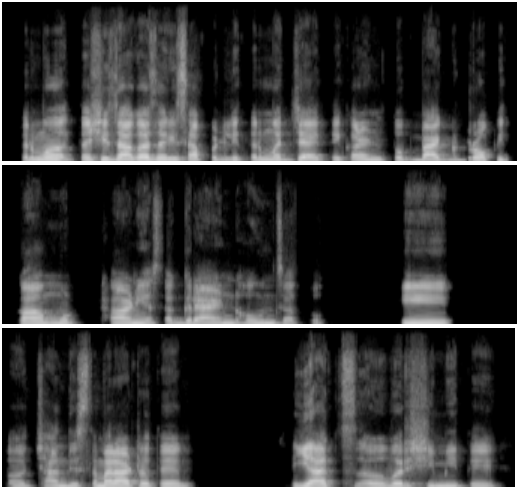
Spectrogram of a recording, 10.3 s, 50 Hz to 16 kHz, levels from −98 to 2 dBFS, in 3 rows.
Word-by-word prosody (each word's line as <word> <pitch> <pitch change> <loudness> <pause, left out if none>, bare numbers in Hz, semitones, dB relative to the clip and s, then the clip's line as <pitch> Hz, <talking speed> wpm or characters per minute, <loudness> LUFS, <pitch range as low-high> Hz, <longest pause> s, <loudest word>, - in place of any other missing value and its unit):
तर 180 - -2
मग 215 +4 +4
तशी 210 +2 +2
जागा 195 0 +7
जरी 200 +2 +2
सापडली 180 -3 -2
तर 190 - -2
मज्जा 145 -6 +1
येते 130 +3 -4
कारण 155 +1 -1
तो 175 - -4
बॅकड्रॉप 135 +4 0
इतका 165 +3 0
मोठा 135 0 -6
आणि 145 -1 +1
असा 140 +2 -9
ग्रँड 140 +1 0
होऊन 140 -1 -2
जातो, 125 -1 -12
की 145 -1 -2 0.5
अ, 130 - -8
छान 150 -2 -2
दिसतं. 140 +3 -5
मला 155 +1 +7
आठवतंय 180 +3 +1 0.8
याच 155 0 +4
अ, 145 -1 -4
वर्षी 125 +1 -1
मी 130 0 -1
ते 130 -2 -4
150 Hz, 175 wpm, -25 LUFS, 135-170 Hz, 0.8 s, जागा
